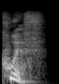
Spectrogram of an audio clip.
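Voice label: "quiff", British English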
